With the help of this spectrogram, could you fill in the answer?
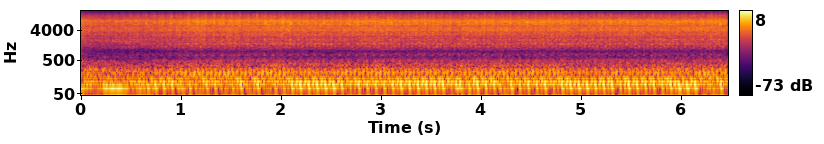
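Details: Early Harley-Davidson V-Rod V-twin after Tri-Starr fuel level sender install, started to check for leaks: even idle thump about four beats a second, no misses or surging; normal idle.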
